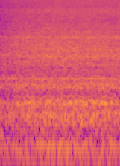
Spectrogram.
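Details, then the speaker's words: Lochinvar boiler after blower motor and housing replacement (old bearings going bad), flame lit and boiler hot: steady even fan roar with faint constant hum, no grinding or bearing rumble; normal blower operation. "It's just gonna work. That's the way I like it. Yep, she's hot."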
